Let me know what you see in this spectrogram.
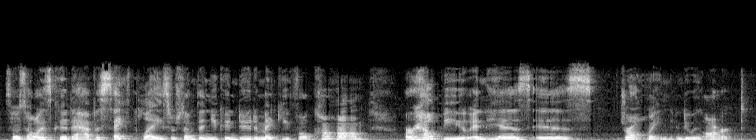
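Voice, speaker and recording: Husky and darkish, with some vocal fry, a woman's medium-pitched voice carries an animated picture-book reading at moderate speed. She adds explanatory, encouraging commentary for the children listening.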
